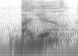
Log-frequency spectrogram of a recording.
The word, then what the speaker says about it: bailleur: Ça sonne bailleur mais ça s'écrit de manière différente. Le premier bailleur B A I 2 L E U R bailleur tout simplement.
